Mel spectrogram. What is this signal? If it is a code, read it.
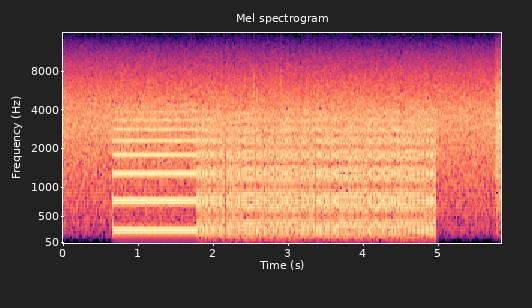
POCSAG pager data (512 baud), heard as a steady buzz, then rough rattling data, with radio hiss and a squelch burst at the end.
